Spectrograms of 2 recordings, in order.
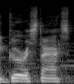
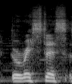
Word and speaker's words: Guristas: ways so who knows i like to say guru estas but i often find myself saying garistus so if i kind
